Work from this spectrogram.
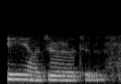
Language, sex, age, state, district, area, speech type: Nepali, female, 18-30, West Bengal, Darjeeling, rural, conversation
